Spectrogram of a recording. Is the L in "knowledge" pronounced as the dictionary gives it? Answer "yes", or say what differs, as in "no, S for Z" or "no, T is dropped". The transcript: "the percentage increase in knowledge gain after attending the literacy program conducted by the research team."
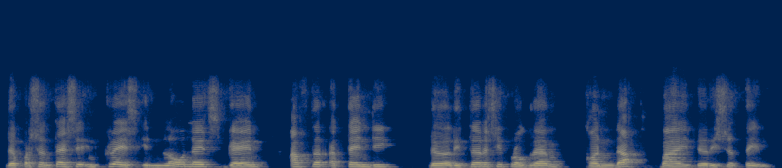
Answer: no, N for L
